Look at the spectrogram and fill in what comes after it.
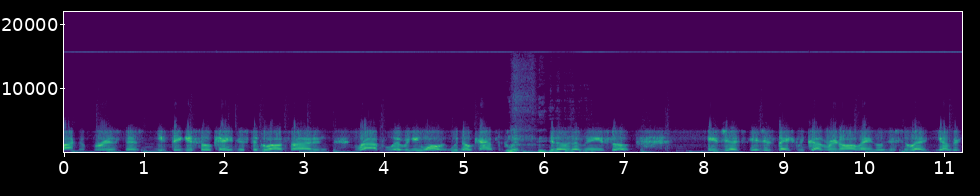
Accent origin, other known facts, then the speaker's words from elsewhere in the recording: Sacramento, California, United States; I'm from California, Sacramento to be exact.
